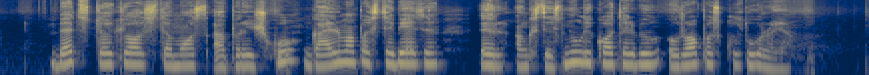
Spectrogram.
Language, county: Lithuanian, Vilnius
